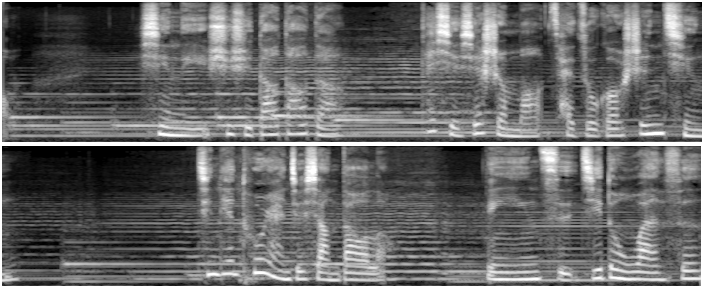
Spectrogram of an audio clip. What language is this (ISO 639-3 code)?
zho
